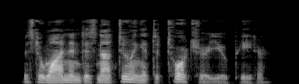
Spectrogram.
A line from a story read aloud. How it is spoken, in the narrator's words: said Dominique calmly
